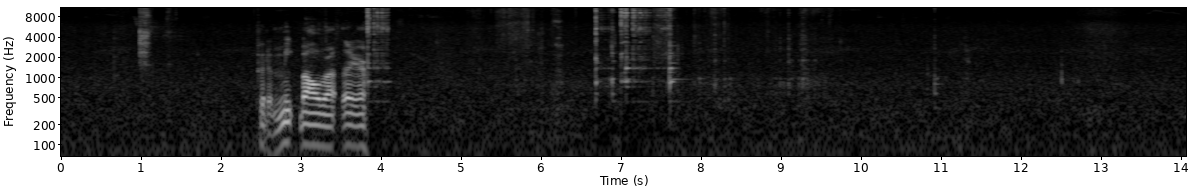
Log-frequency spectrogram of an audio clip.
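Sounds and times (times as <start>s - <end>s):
metal utensil scraping metal cup: 3.8s - 4.2s, 6.2s - 8.4s.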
